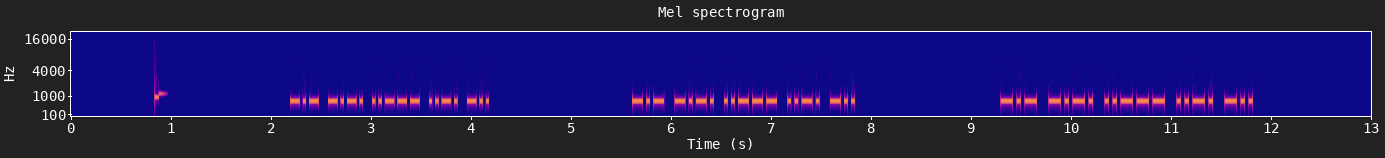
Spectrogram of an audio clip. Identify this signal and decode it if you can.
Morse code, heard as a keyed tone, about 34 wpm, 700 Hz. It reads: KC2FD KC2FD KC2FD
